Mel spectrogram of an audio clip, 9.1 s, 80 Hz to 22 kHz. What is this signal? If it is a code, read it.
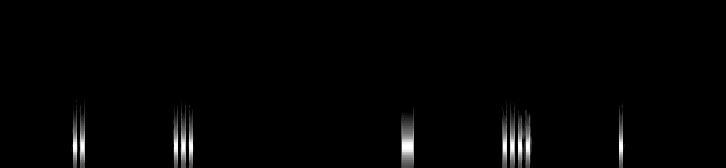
Morse code, heard as a keyed tone, about 25 wpm, spaced as for 7 wpm, 600 Hz. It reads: IS THE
